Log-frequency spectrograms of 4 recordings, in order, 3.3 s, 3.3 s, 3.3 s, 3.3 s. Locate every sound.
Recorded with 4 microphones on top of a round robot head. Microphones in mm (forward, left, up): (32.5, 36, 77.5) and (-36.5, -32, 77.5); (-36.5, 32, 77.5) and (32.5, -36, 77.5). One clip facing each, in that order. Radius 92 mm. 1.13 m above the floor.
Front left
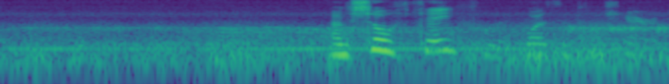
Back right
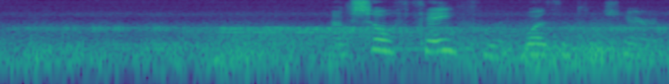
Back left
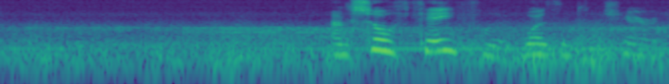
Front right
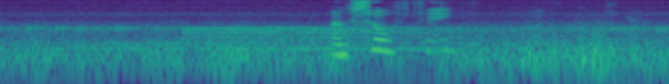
1.6 s a woman speaking: 25° left; by 3.4 s 150° left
